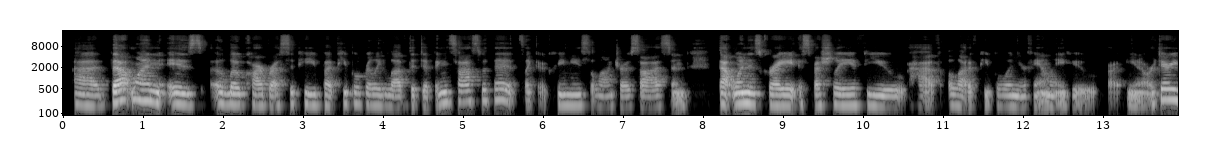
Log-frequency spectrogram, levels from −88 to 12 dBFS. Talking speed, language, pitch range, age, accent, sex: 185 wpm, English, 170-225 Hz, 20-39, American, female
